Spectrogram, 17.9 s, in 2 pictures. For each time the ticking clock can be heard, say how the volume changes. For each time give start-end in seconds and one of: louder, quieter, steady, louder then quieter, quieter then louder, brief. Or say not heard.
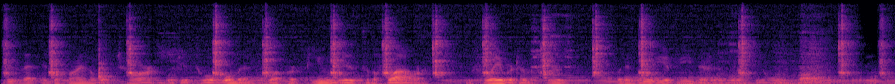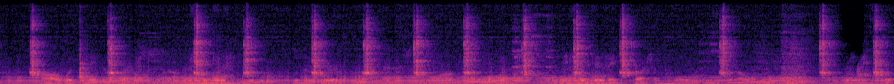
0.0-17.8 steady.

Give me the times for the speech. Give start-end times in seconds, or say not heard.
0.0-17.8.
